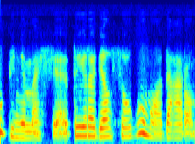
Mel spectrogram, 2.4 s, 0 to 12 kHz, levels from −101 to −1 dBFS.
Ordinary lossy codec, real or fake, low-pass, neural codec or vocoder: Opus, 32 kbps; real; 10.8 kHz; none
